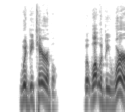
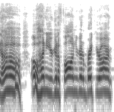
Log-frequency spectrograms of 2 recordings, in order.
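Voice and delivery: higher, quick, fretful mother's fuss; freaking out mom; 5 semitones higher than usual. Retold or imitated. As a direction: panic a bit, like a mom watching her boy climb. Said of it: "and she's freaking".

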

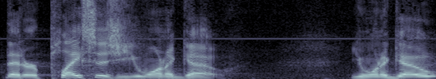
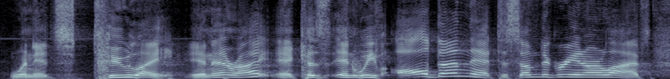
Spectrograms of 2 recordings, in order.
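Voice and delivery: ordinary delivery

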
